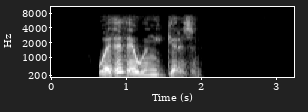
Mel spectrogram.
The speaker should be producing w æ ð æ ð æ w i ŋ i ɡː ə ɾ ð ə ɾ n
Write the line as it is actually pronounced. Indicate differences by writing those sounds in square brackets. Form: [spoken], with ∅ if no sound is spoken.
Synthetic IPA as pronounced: w æ ð æ ð æ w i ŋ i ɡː ə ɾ [z] ə [∅] n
